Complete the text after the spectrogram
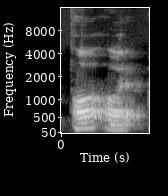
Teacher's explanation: कंठ में याद रखेंगे अ और आ का उच्चारण होता है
